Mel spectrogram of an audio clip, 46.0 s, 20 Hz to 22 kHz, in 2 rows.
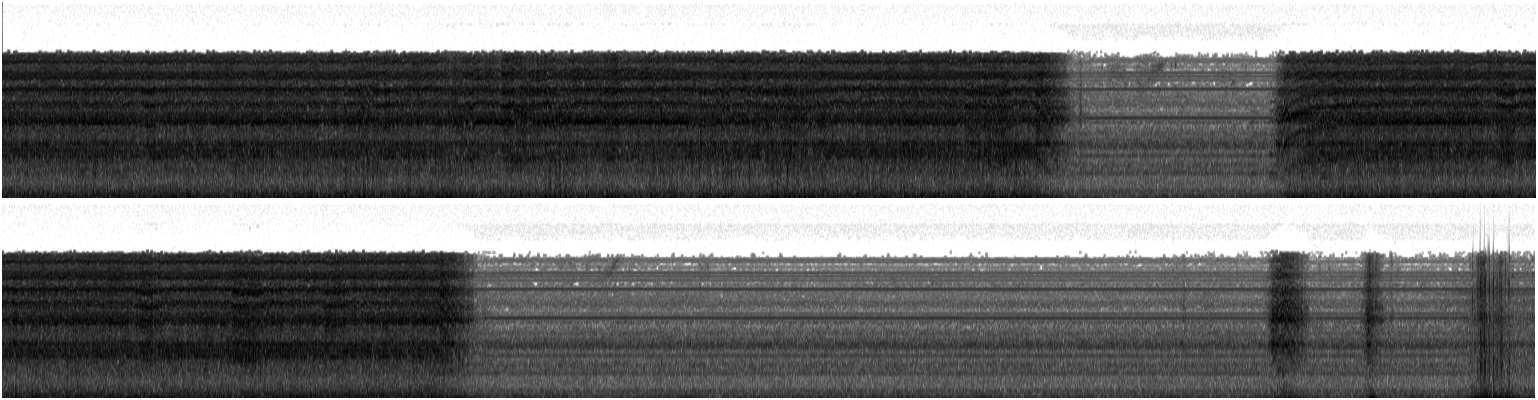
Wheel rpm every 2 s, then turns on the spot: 240, 230, 230, 230, 230, 230, 230, 210, 10, 40, 230, 230, 230, 230, 210, 10, 0, 0, 0, 0, 0, 10, 10.
44-46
